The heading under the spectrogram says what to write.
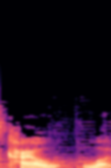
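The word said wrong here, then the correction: Lyle Lovett: am I saying that right? – Lyle Lovett.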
